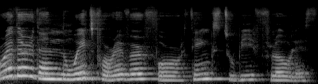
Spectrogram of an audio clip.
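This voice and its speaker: A woman with a French accent speaks at a fairly high pitch and a fairly slow pace. Her pitch varies in an ordinary way, and audible room echo surrounds her voice. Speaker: podcast host. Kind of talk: motivational podcast monologue. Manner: carefully prepared, scripted delivery.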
